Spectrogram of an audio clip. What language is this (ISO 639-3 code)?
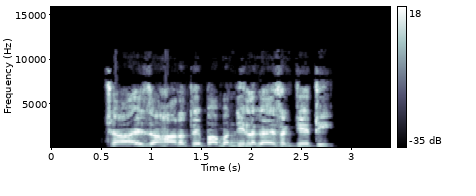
snd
